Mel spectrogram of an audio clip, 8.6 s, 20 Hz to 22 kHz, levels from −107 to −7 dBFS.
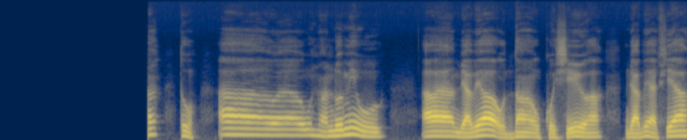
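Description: Cut-off start at 1.85 s: the recording began late, so digital silence gives way abruptly to speech already underway, with no natural onset.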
